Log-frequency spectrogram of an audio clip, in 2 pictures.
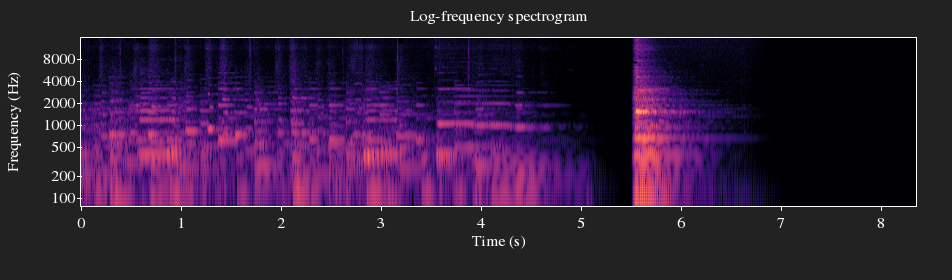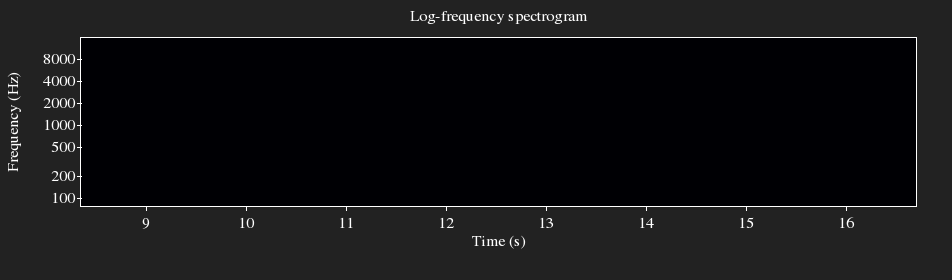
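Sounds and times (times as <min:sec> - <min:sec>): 
jazz music: 0:00.0 - 0:06.5.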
